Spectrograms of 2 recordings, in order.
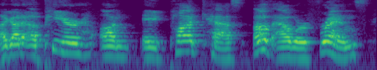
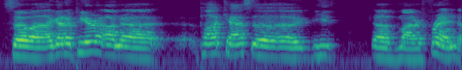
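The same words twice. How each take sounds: First: Slow, word-by-word, higher and louder; over-enunciate each word after a fumble; deliberate redo. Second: Halting, tongue-tied delivery with filler sounds; stumbling. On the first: Careful redo after stumbling over it. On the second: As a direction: lose the thread mid-sentence and fumble onward. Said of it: "I just started having a stroke there". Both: Real, not acted.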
